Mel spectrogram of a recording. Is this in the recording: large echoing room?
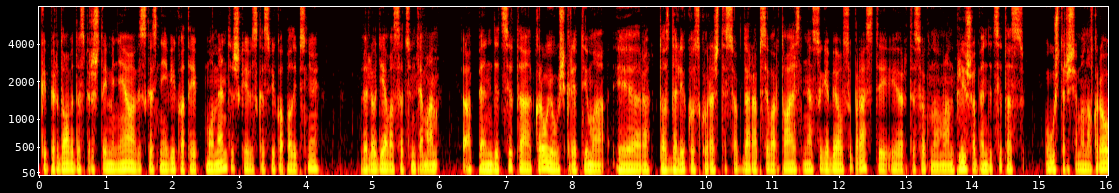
no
